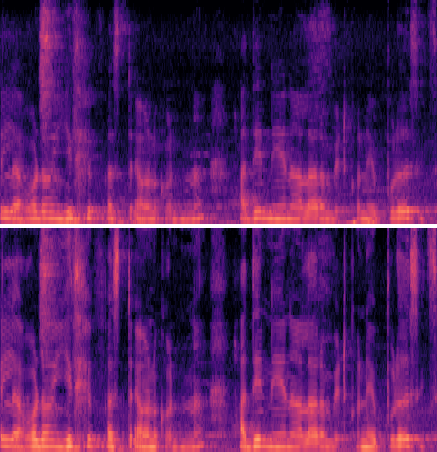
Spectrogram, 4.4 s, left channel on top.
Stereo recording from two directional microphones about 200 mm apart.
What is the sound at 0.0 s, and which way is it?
A woman's voice, 30° right (ahead or behind).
